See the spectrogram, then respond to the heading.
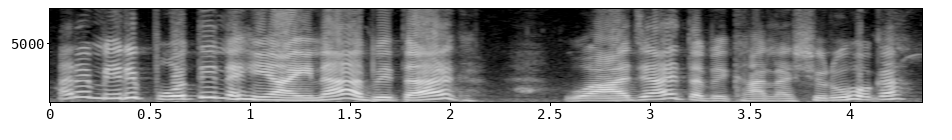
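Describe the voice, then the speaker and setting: A woman's voice: a little high, very animated, measured pace, fairly bright tone, dry recording. A woman playing a doting but stubborn old grandmother in a storybook tale, with a commanding, scolding way of talking. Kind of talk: voiced storybook character.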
